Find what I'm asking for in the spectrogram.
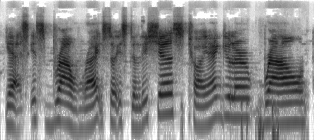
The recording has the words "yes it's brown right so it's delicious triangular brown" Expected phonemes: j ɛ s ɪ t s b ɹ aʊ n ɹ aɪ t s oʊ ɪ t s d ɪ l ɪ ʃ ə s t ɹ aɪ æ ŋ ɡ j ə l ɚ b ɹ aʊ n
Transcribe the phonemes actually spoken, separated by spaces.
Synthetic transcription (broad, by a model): j ɛ s ɪ t s b ɹ aʊ n ɹ aɪ t s oʊ ɪ t s d ɪ l ɪ ʃ ə s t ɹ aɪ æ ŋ ɡ j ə l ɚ b ɹ aʊ n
